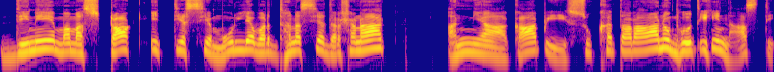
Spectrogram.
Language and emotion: Sanskrit, happy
